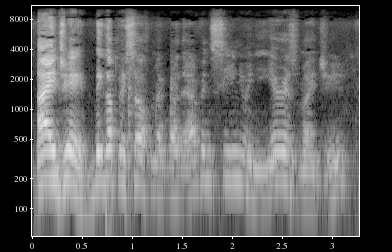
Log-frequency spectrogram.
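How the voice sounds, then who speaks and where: A man's voice: a little high, brisk. Guy in his 40s hosting a live stream from home, voice swings all over, bit of room hiss, close webcam mic. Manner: animated, hypes the audience with shout-outs. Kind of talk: casual live stream chat. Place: small room at home, blue curtain behind. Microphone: phone or webcam at close range.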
